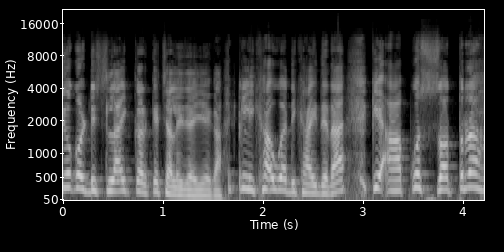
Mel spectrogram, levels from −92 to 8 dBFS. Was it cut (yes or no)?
yes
